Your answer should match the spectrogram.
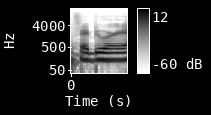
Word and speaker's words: February: I also refuse to pronounce the second R in February.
